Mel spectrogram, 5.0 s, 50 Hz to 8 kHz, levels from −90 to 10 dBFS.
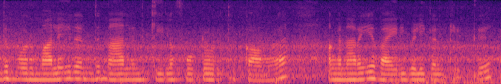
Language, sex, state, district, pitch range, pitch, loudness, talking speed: Tamil, female, Tamil Nadu, Kanyakumari, 160-170 Hz, 165 Hz, -18 LUFS, 145 wpm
